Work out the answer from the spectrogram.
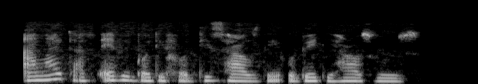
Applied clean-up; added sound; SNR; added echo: none; none; none; none.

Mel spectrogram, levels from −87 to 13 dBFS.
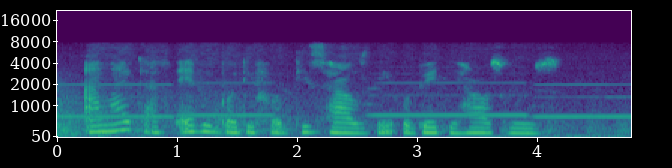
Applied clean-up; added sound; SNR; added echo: none; Wind instrument, woodwind instrument + Thunder / Rain; 12 dB; none.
